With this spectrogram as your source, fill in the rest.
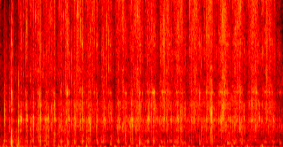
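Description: Big rock of ice cracking and breaking apart inside a metal cocktail shaker tin, a dense continuous rattle of ice shards and clinking against the tin with liquid sloshing, close and steady throughout.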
